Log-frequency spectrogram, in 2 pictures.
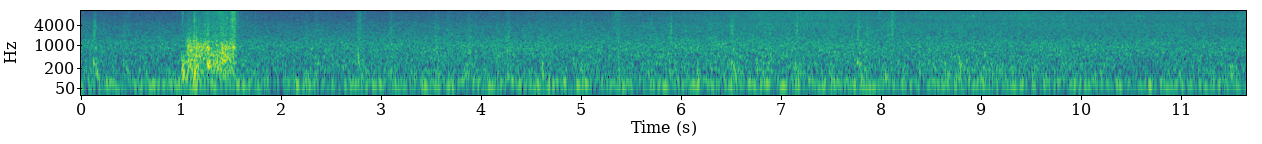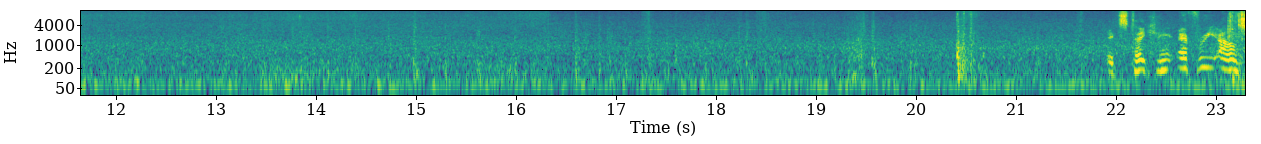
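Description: Footsteps crunch steadily over stone and grass.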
